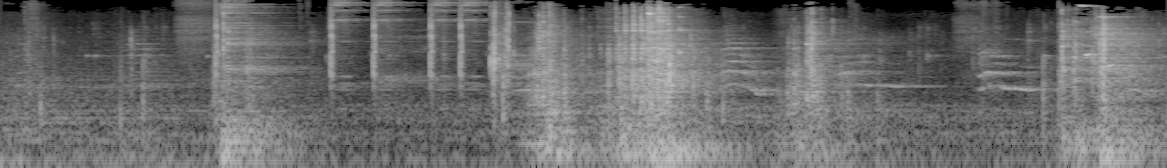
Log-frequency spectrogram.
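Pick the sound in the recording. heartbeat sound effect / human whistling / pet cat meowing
pet cat meowing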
